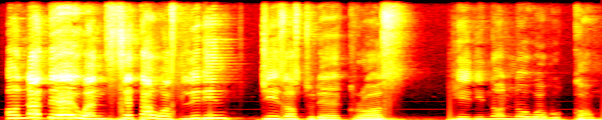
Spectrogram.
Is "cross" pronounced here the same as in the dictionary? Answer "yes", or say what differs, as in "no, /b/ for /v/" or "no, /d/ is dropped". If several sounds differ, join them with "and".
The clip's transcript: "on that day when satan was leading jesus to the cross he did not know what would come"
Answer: yes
